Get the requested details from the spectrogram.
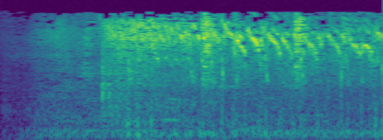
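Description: A loud, drawn-out slurp of ramen noodles, a wet, airy sucking that swells quickly and holds steady for over a second with a hissy, bubbling texture. No one speaks.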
